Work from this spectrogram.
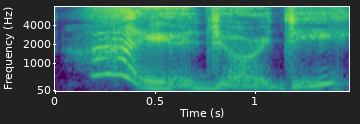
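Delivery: very high, creepy clown voice. Retelling a first try at an impression while driving with her, in a Pennywise impression. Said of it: "my impersonation of Pennywise".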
